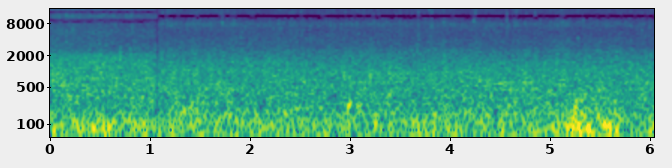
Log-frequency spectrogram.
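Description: Floodwater splashes and swishes under tyres.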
